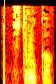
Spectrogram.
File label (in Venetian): "struco", Veneto; ENG: conclusion, regarding; ITA: merito, sostanza, conclusione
